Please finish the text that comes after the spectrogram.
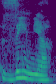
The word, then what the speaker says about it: Xenia: of those tricky ones it starts with the letter X but sounds like it should be Z it's a city called Xenia and see right there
